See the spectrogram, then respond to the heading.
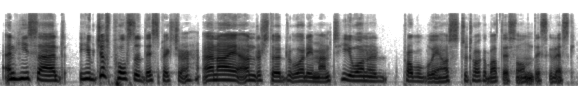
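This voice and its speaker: A woman's voice: fairly low pitch, normal speed, few pauses, dry recording. A young woman, co-hosting a podcast in casual, playful chat. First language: Norwegian. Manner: giggly, playful. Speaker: podcast co-host.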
